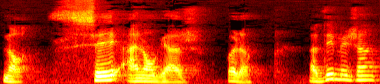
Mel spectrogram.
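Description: Slow-talking dialect teacher. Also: male voice, medium pitch, sing-song, a little mellow. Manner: didactic, repeats words, asks and answers himself. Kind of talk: televised dialect lesson.

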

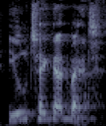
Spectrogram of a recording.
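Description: Using a high-pitched voice, a man portrays a protective royal vampire husband in a scripted audio roleplay. He's soft-spoken and affectionate, with hesitant pauses.

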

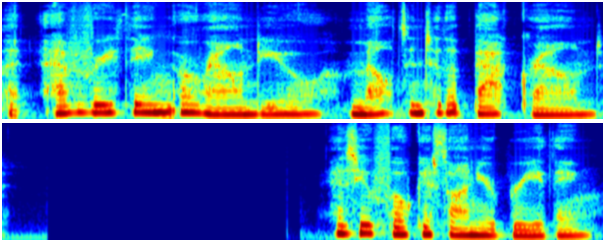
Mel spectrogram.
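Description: In a breathy, soothing half-whisper of medium pitch, a woman leads a guided sleep meditation. Her intonation stays fairly even as she takes her time, letting long pauses fall between phrases. Nothing else is heard: no music, no background noise.

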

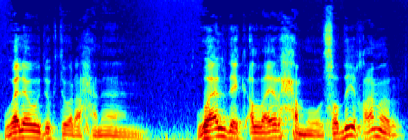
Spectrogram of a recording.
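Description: A jovial middle-aged lawyer, Syrian accent, husky, quick, lively pitch, TV comedy. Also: male voice. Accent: Syrian Arabic. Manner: effusive, teasing. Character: jovial middle-aged male lawyer, warm family friend. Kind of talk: TV sitcom acting.

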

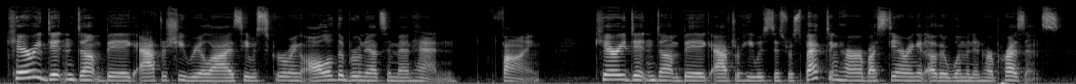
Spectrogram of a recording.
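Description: A woman's voice: lowish voice, moderate pace, fairly bright tone. A young woman in her twenties narrating a video essay with sardonic, opinionated commentary.

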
